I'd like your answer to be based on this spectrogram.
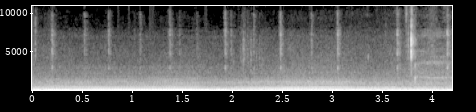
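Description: A Chevrolet Colorado ZR2 Bison pickup truck engine revs and accelerates with a deep, steady rumble, loud and close, holding its drone throughout.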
